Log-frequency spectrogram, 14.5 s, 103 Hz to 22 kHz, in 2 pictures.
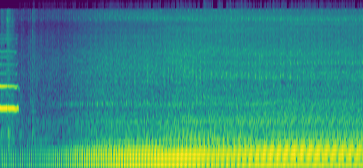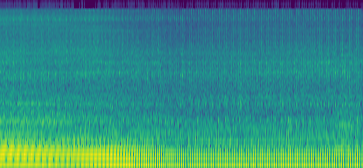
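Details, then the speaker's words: Yanmar 3GM diesel in a Hunter 35.5 sailboat, after throttle cable replacement (old cable sheared at the pedestal): steady, low diesel throb holding just under 800 rpm without hunting or surging; normal, settled idle. "What's that? That's under 800. Just under 800? Yep. Yeah. And it's not moving. It's good."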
